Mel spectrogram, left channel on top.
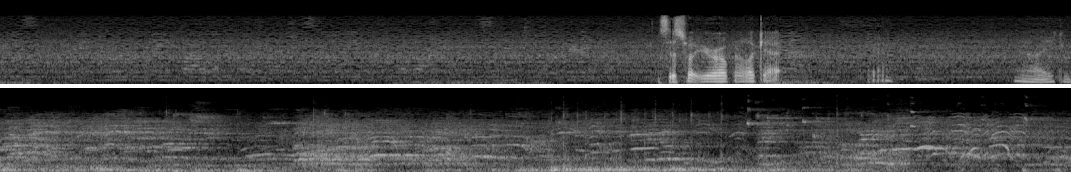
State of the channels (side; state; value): both; different; correlation -0.01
